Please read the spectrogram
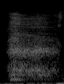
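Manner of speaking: relieved exhale; soft acted sigh as danger passes; sigh of relief. A narrator's reading. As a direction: breathe out audibly in relief. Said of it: "breathes out a sigh of relief".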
